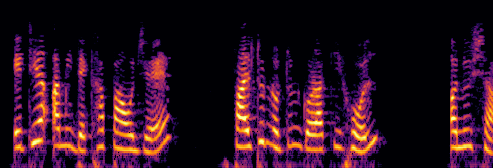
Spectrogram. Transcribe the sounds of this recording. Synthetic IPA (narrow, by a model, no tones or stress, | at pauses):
etijaʔamidɛkʰapaʊ̃zɛ | fʰaltʊnotunɡɔɹakiɦol | ənusa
